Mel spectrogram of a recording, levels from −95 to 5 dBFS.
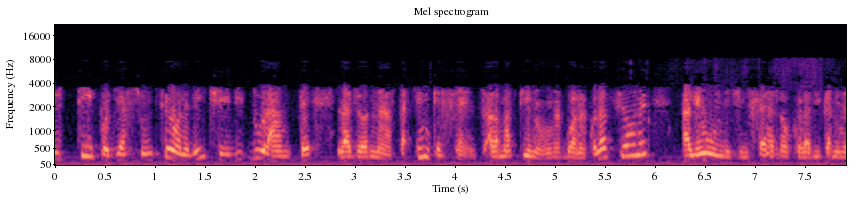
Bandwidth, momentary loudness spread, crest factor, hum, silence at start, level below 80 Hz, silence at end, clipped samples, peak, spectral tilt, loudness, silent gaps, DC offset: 8.2 kHz; 7 LU; 16 dB; none; 0 s; -48 dBFS; 0 s; under 0.1%; -4 dBFS; -5.5 dB/octave; -21 LUFS; none; 0.2%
